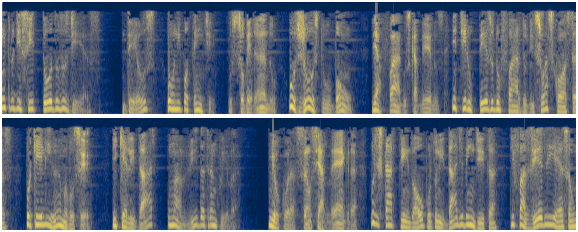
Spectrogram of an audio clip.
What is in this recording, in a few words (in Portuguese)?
Aniversário Evangélico Masculino; Aniversarios; Telemensagens 2017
